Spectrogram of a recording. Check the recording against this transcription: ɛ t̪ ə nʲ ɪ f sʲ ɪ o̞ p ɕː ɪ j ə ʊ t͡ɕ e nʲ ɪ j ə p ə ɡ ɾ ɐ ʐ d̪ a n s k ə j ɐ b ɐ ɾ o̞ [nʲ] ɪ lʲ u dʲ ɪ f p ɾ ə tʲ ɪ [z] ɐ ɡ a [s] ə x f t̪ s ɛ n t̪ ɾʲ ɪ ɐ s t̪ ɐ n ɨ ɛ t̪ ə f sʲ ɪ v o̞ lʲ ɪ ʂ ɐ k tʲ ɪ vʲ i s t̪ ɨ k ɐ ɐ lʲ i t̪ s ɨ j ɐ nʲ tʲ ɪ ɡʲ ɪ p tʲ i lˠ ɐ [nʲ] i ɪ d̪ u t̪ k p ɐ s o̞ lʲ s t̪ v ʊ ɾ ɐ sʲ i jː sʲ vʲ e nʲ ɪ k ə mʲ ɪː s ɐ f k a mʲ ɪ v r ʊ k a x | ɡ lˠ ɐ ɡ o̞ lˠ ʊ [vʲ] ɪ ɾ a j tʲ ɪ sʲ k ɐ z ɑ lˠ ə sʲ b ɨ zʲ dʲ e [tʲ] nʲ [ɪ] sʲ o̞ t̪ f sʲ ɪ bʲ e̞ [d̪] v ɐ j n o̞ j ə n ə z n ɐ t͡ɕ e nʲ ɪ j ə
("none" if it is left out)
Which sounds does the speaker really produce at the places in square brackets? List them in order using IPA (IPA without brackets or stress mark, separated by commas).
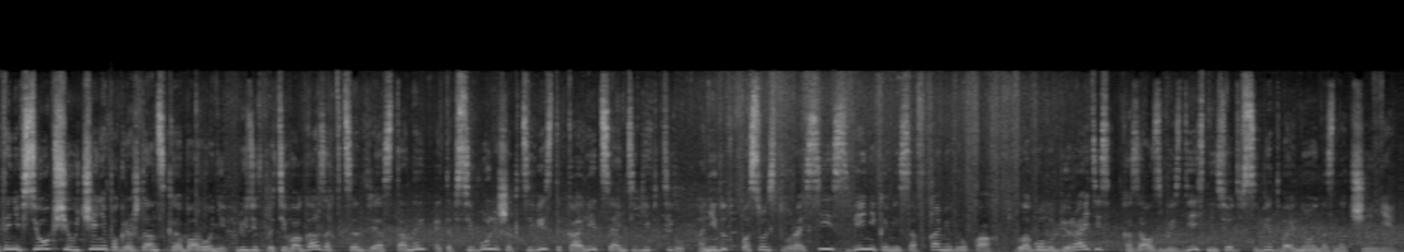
nʲ, v, z, nʲ, bʲ, sʲ, ɪ, d̪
